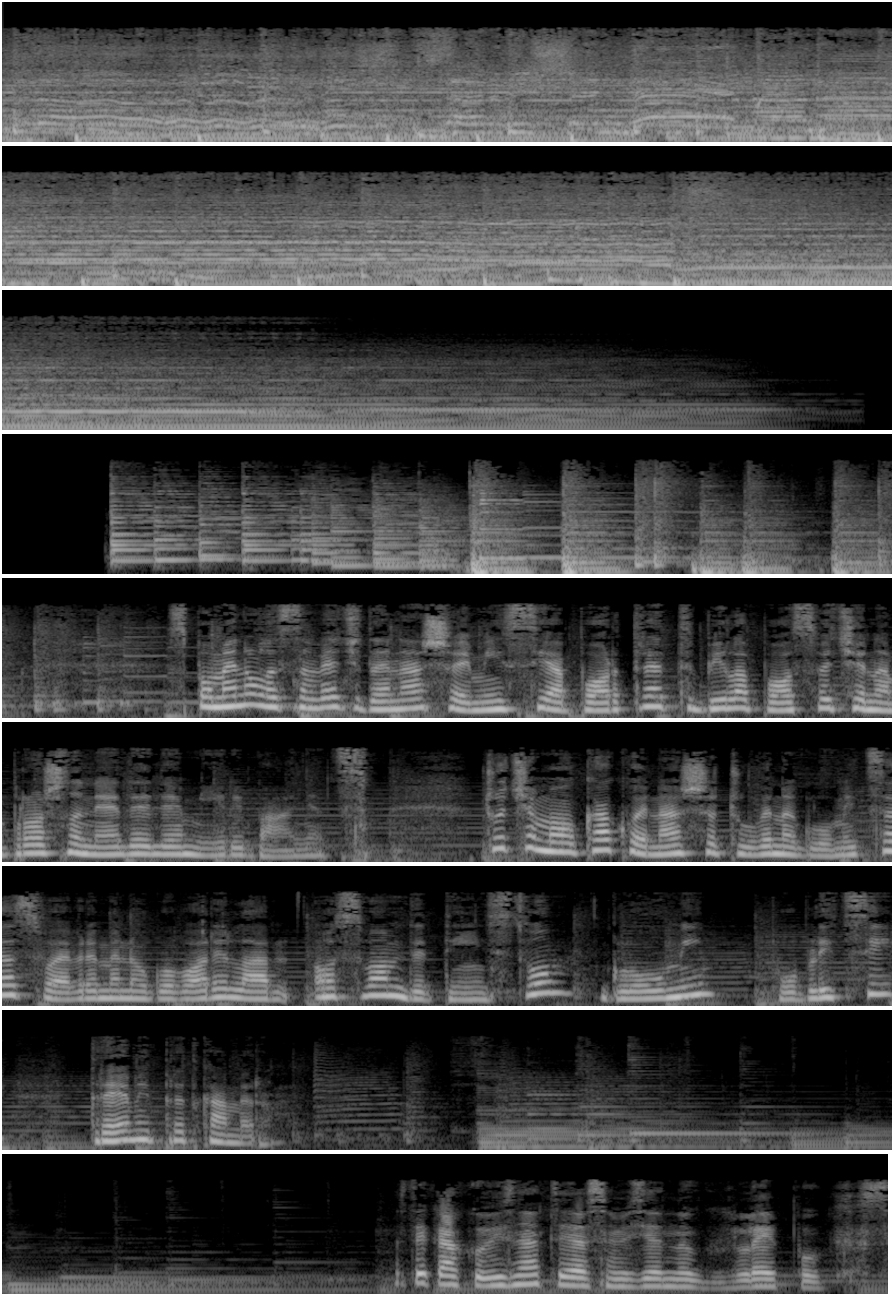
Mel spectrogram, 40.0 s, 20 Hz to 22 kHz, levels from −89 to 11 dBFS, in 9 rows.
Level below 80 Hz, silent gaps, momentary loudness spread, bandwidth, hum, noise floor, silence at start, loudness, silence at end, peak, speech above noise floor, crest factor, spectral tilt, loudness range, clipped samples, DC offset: -38 dBFS; 13.21-13.86 s; 17 LU; 11.5 kHz; none; under -90 dBFS; 0 s; -24 LUFS; 0 s; -4 dBFS; over 66 dB; 20 dB; -5 dB/octave; 13 LU; under 0.1%; under 0.1%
